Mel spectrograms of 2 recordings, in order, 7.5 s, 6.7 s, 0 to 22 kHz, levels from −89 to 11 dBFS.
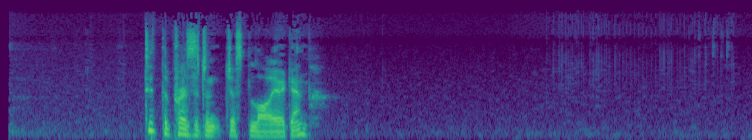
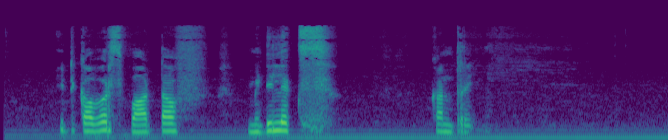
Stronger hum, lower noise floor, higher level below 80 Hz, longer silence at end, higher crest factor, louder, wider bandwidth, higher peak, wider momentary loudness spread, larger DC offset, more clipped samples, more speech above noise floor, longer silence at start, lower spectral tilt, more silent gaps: second, none vs 50 Hz at -45 dBFS; first, -61 dBFS vs -55 dBFS; about the same, -52 dBFS vs -50 dBFS; first, 4.25 s vs 1.95 s; about the same, 22 dB vs 20 dB; first, -17 LUFS vs -24 LUFS; first, 16.5 kHz vs 11.5 kHz; first, -2 dBFS vs -6 dBFS; second, 9 LU vs 17 LU; neither; neither; first, 45 dB vs 33 dB; first, 1.45 s vs 0.6 s; second, -3.5 dB/octave vs -5 dB/octave; neither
